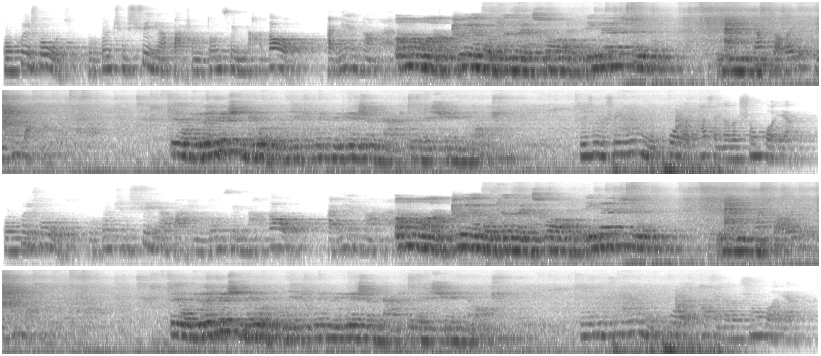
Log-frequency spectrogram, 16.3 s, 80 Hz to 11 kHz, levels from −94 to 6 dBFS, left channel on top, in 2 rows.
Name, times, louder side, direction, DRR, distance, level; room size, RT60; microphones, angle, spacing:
voice 1, 0.0-3.0 3.2-4.0 4.6-5.1 5.4-5.6 6.0-6.7 7.5-8.7 13.9-16.1, left 4 dB, 80° left, 4 dB, 0.3 m, -39 dB
voice 2, 3.9-6.5 7.1-7.6 9.8-13.2, equal, 55° right, -5 dB, 1.0 m, -28 dB
sound 1, 4.8-15.3, equal, ahead, 0.5 m, -40 dB
3.3 x 2.3 x 2.2 m, 1.2 s
head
